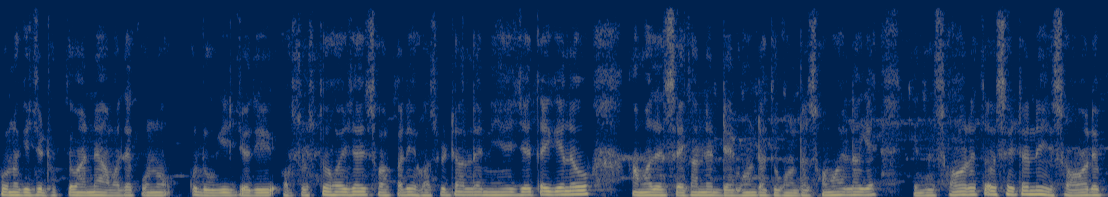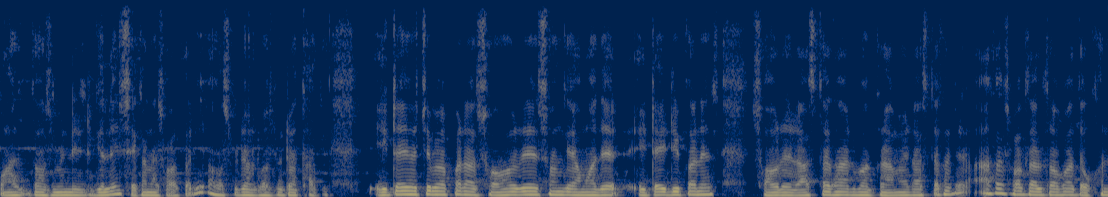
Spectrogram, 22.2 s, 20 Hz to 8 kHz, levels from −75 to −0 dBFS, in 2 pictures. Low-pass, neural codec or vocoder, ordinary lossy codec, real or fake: none; codec, 16 kHz, 8 kbps, FunCodec, trained on Chinese and English, 25 frames a second; none; fake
